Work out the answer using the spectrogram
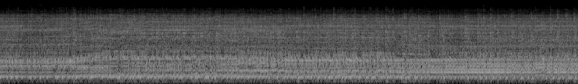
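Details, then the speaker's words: Homelite Super EZ chainsaw with suspected air leak, before repair: high buzzy, slightly hunting revs that won't idle down (should idle 2500–2800) despite high-speed and idle screws far out; running lean, carburetor or crank seal suspected. "it's definitely leaning out see how far out a the high speed screw is and b the idle and it's still not idling down so there's something going on"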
